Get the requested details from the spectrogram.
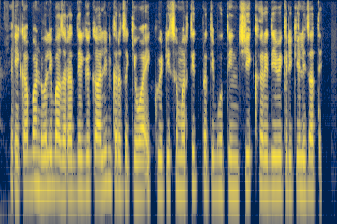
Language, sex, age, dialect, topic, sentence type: Marathi, male, 18-24, Northern Konkan, banking, statement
